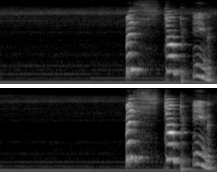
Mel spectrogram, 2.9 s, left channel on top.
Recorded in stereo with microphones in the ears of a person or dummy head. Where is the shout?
15° right (ahead or behind), 0.5 m.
